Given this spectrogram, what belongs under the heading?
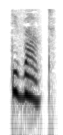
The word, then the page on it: devout: dı’vaʋt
